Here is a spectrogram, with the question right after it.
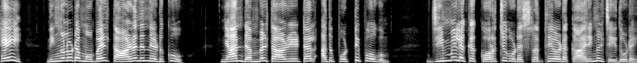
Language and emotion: Malayalam, angry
